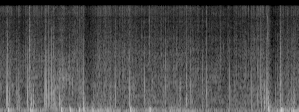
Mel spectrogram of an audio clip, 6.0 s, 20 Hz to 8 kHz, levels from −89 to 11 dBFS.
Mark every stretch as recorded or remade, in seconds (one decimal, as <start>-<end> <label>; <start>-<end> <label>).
0.0-1.0 recorded; 1.0-1.5 remade; 1.5-2.8 recorded; 2.8-4.7 remade; 4.7-6.0 recorded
